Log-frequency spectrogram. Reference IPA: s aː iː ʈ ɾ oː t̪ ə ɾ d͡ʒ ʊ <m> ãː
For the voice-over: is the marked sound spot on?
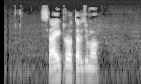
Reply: yes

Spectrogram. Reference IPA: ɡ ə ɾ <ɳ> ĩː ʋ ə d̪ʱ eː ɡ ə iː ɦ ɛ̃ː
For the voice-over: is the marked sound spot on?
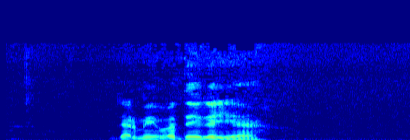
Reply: no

